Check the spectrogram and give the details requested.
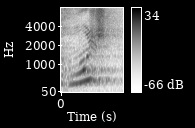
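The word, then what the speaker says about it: rouges: When you make the plural of something in French, the pronunciation doesn't change. So, even this is rouge, rouge. Vert, vert. You will not pronounce this S.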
